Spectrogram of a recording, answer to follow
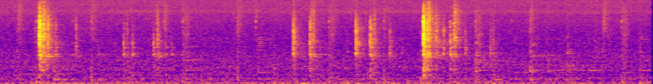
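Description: Scattered light clicks and taps from a paintbrush and painting gear against the paint palette, the sharpest about four seconds in, over faint background music.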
